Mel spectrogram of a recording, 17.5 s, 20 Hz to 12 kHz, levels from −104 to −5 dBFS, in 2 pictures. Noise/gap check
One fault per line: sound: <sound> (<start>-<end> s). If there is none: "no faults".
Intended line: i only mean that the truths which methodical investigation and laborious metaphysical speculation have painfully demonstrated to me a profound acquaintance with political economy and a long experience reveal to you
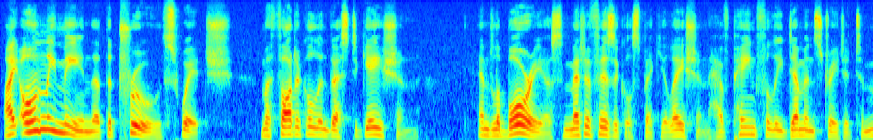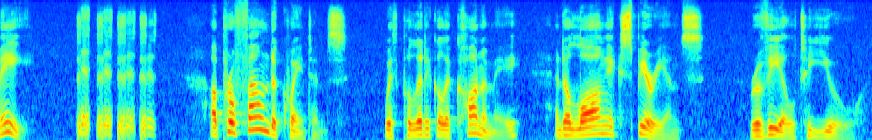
sound: laugh (9.5-10.3 s)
